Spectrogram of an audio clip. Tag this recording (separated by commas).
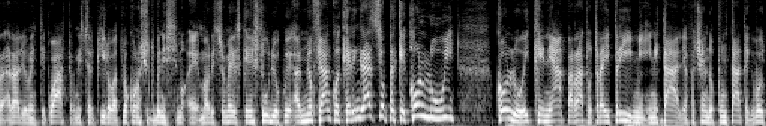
Speech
